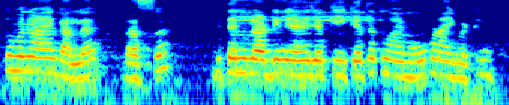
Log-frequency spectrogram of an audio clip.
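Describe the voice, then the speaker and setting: An actress plays a middle-aged mother who keeps calming her daughter. She talks quickly and sits a little high, pleading and soothing. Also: lightly acted. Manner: soothing, pleading, says "puttar" a lot. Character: soothing middle-aged mother smoothing over family quarrels. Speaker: the heroine's mother.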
